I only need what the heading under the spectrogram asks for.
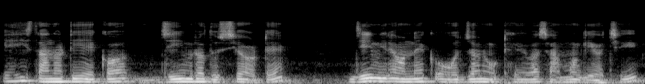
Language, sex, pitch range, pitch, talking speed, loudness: Odia, male, 115-130 Hz, 125 Hz, 130 wpm, -14 LUFS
